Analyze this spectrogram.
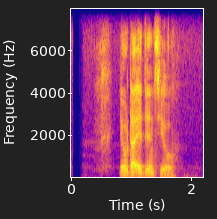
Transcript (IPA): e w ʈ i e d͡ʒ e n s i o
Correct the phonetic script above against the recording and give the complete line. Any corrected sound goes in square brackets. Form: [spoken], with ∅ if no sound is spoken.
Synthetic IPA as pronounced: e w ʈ [a] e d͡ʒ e n s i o

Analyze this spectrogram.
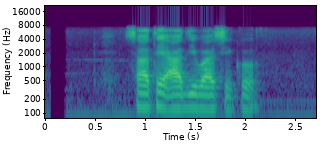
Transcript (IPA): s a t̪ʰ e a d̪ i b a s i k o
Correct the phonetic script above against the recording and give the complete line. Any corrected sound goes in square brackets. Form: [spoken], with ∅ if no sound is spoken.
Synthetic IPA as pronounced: s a t̪ʰ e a d̪ i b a s i k o

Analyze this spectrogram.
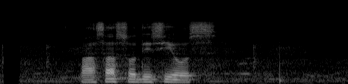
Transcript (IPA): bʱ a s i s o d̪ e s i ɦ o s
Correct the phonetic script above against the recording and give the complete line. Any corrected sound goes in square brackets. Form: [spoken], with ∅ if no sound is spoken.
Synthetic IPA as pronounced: bʱ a s [a] s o d̪ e s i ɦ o s

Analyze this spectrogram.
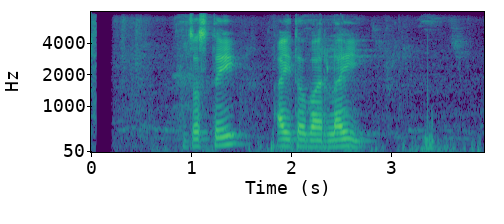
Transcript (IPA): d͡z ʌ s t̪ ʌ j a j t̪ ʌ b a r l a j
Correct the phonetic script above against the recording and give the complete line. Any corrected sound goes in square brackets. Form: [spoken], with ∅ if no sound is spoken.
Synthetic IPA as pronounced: d͡z ʌ s t̪ ʌ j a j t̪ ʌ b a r l a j

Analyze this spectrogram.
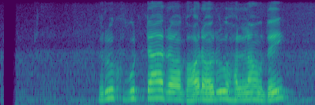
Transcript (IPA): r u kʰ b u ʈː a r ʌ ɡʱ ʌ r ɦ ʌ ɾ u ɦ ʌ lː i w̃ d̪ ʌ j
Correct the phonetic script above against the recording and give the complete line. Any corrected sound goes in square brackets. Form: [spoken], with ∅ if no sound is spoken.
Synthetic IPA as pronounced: r u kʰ b u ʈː a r ʌ ɡʱ ʌ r ɦ ʌ ɾ u ɦ ʌ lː [a] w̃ d̪ ʌ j

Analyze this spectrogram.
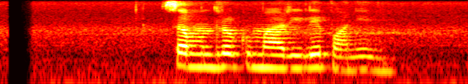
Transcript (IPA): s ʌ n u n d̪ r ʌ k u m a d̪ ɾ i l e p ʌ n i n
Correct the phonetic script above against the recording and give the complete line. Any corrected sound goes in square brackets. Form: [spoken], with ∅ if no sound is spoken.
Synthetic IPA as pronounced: s ʌ [m] u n d̪ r ʌ k u m a [∅] ɾ i l e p ʌ n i n

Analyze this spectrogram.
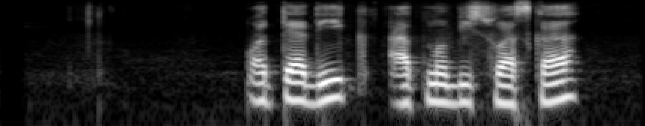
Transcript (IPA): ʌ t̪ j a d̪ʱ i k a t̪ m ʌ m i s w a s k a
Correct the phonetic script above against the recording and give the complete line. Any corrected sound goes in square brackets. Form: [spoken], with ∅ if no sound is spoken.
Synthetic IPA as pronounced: ʌ t̪ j a d̪ʱ i k a t̪ m ʌ [b] i s w a s k a

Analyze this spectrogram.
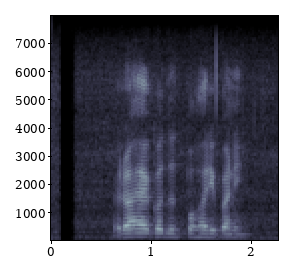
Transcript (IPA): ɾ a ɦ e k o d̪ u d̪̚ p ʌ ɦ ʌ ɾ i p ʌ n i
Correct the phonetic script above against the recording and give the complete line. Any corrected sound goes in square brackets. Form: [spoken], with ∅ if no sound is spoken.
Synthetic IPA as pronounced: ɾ [ʌ] ɦ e k o d̪ u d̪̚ p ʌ ɦ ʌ ɾ i p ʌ n i

